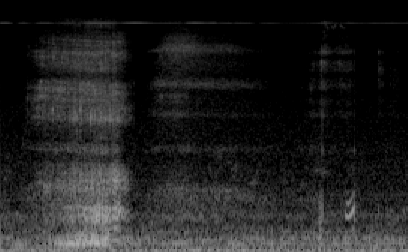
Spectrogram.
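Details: Person snoring, recorded by a friend: a low, rattling breath sound that builds and fades, then a softer hiss over room noise.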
